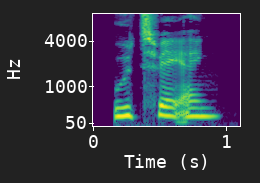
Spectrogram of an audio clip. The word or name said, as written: udtværing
